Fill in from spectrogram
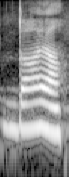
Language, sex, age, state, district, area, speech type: Maithili, female, 60+, Bihar, Madhepura, rural, read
